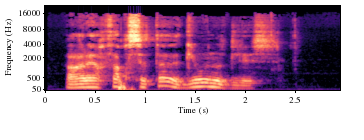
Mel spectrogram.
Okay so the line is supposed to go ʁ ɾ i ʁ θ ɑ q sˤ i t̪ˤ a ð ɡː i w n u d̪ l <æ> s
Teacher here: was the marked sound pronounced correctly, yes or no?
no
